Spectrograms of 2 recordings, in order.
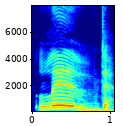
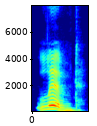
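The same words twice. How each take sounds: First: The word is said slowly. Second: The word is said quickly. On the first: "blend it with my finger" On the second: "Then I'm going to go faster"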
